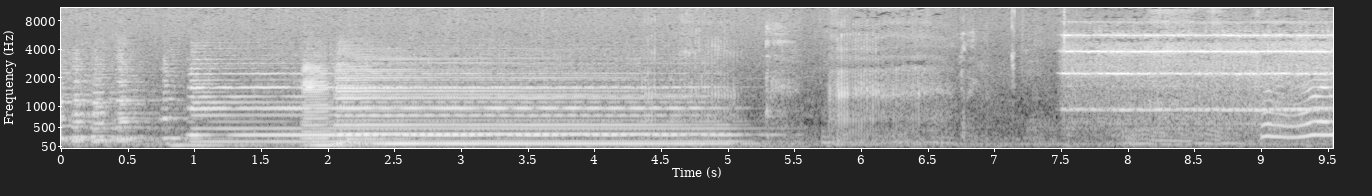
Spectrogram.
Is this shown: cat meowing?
no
